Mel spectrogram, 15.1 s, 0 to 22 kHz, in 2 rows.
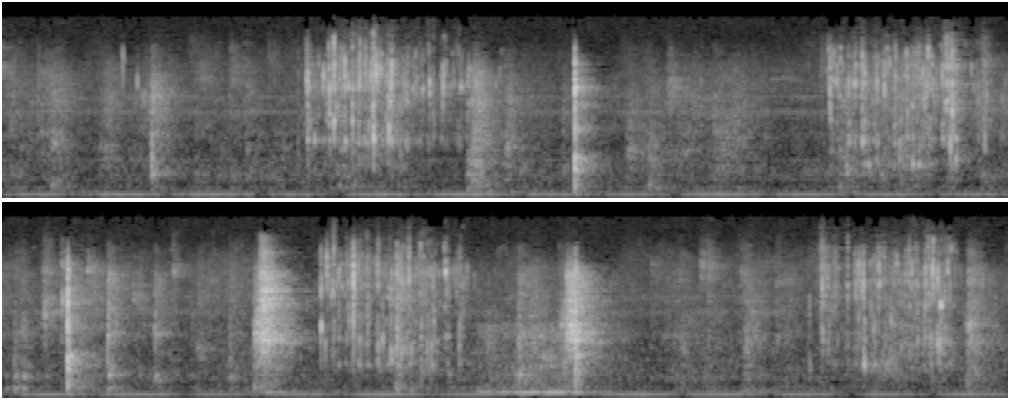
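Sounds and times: liquid pouring and splashing: 2.2 - 3.9, 6.1 - 8.4, 9.9 - 11.6, 13.3 - 15.0.

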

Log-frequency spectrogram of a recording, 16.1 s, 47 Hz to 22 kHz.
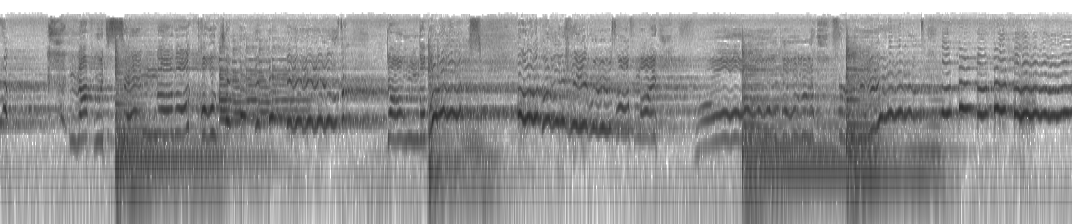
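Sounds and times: operatic soprano singing: 0.0 - 16.0
instrumental accompaniment: 1.8 - 5.8.

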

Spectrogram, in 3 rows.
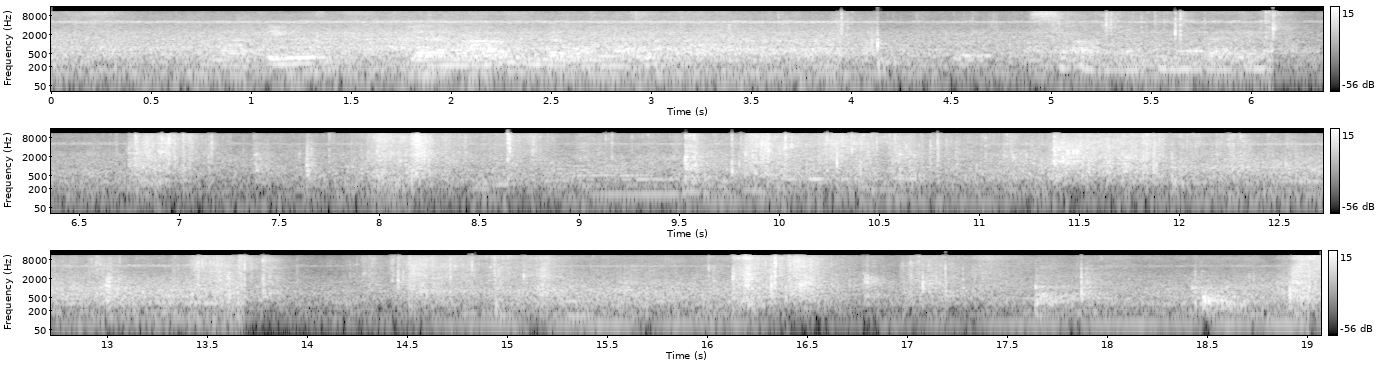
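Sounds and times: crunching and rustling: 5.1 - 19.0.

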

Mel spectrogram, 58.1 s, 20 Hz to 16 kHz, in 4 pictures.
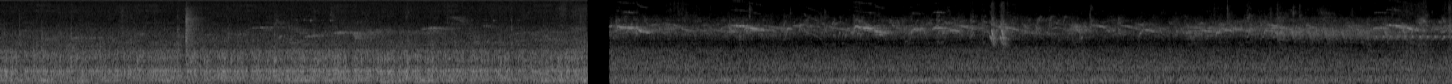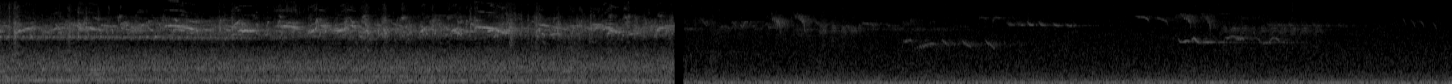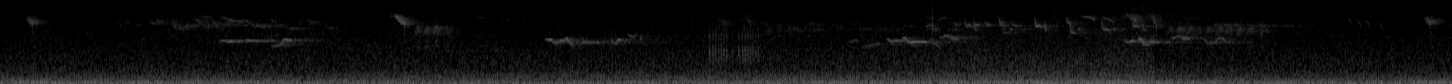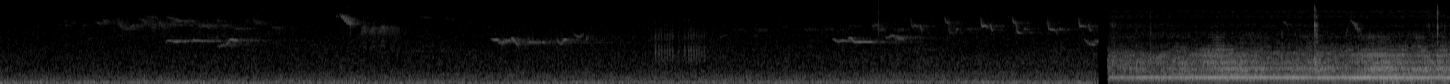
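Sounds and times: birds chirping: 0.0 - 21.3, 54.4 - 58.0
background hiss: 0.0 - 22.6.

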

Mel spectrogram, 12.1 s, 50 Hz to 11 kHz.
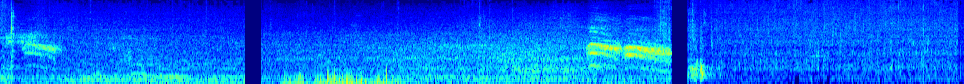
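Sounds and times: crow cawing: 0.2 - 0.8, 7.3 - 8.4.

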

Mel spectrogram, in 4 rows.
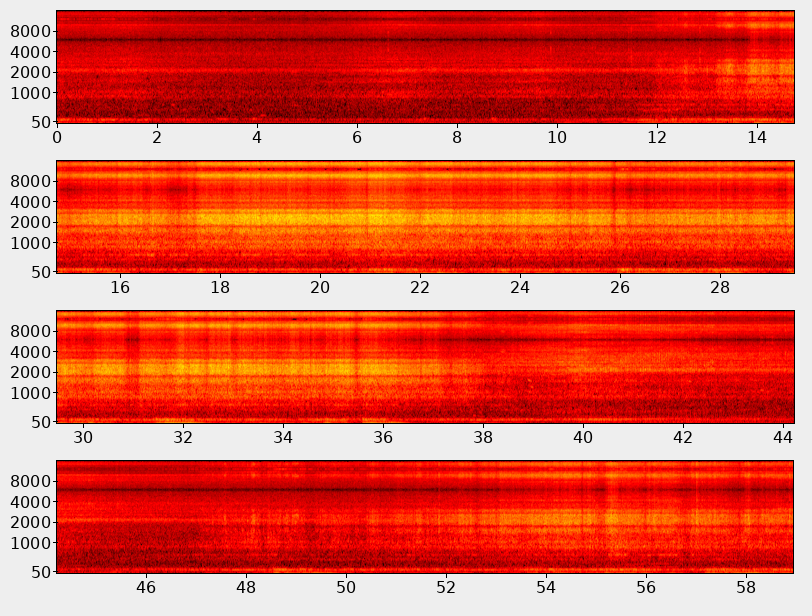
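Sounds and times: car road and wind noise: 0.0 - 58.9.

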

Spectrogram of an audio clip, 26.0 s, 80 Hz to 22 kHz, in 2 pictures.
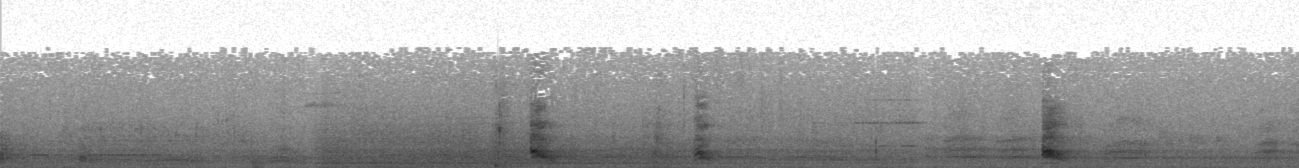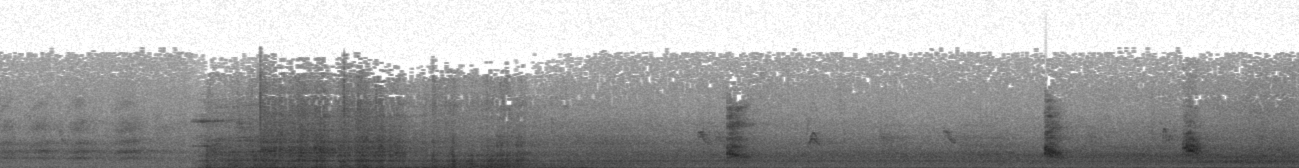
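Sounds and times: city traffic noise: 0.0 - 25.9
gulls squawking: 5.1 - 5.8, 6.8 - 7.6, 8.2 - 15.0, 20.2 - 20.6, 23.4 - 23.9, 24.6 - 25.2.

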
